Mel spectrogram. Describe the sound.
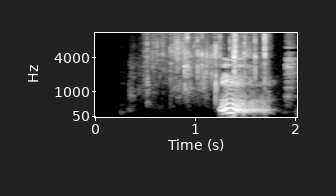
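Crinkling of a fruit-flavoured candy wrapper, with an inner and an outer layer, being opened: crackly, papery rustling that grows busier. A voice briefly cuts in near the end.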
